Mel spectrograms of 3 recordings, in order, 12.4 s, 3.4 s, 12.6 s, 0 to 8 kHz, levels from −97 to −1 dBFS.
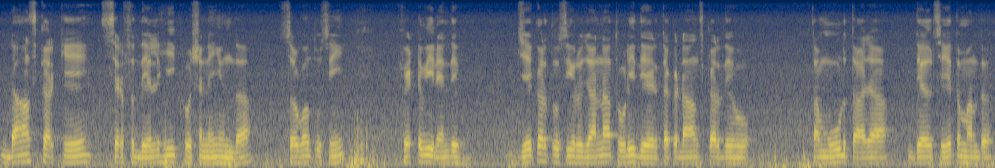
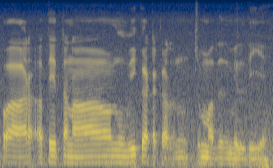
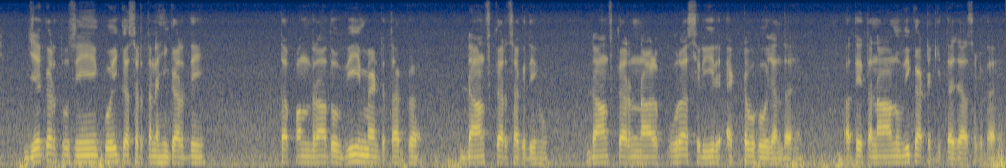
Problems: background conversations at intervals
